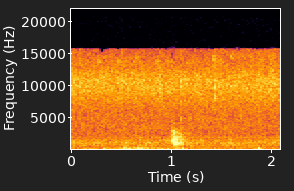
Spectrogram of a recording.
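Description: Soft biscuit dough being pressed and kneaded by hand in a glass bowl: a few dull thuds over a steady background hiss, with one brief sharper sound about a second in.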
